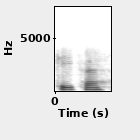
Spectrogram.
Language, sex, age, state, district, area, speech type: Hindi, female, 60+, Uttar Pradesh, Hardoi, rural, conversation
